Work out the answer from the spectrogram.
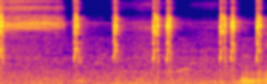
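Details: Young hand-fed conure uttering scattered high, piercing chirps, some paired, over a steady background hiss that fades after the first second.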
